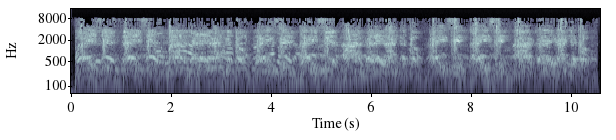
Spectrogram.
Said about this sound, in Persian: بازنشستگان تأمین اجتماعی برای سومین روز پیاپی در شهرهای مختلف ایران از جمله تهران، کرج، اهواز، کرمانشاه، عراق، یزد، شوش و هفت تپه تجمع اعتراضی برگزار کردند و شعارهایی علیه ابراهیم رئیسی رئیس جمهور ایران هم سر داده شد.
